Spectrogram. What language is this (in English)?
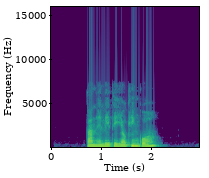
Cantonese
